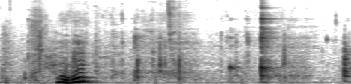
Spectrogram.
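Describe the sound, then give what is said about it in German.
Chewing and wet lip smacking in scattered clicks while eating a dish topped with olives, with a brief hummed murmur early on and faint clinks of cutlery or dishes. “Ja, es ist natürlich super, beim Podcast zu schmatzen, zu essen.”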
